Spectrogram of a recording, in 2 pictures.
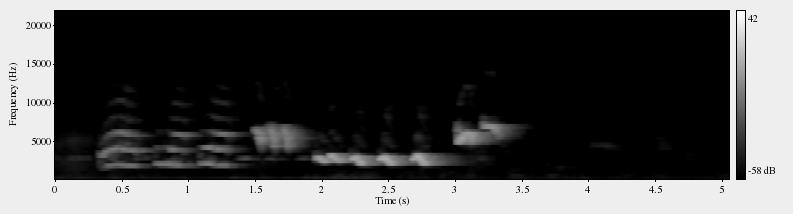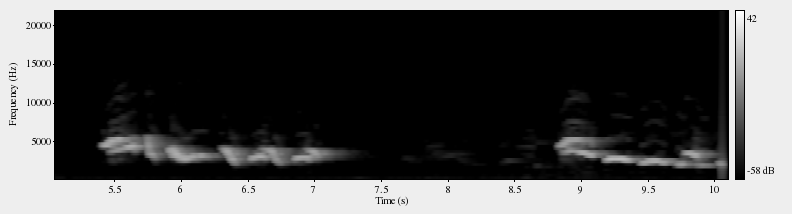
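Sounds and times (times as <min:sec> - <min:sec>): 
orange-headed thrush singing slurred whistles: 0:00.4 - 0:03.5, 0:05.5 - 0:07.3, 0:08.9 - 0:10.0.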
